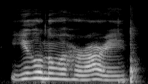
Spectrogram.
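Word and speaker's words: Yuval Noah Harari: yuil Harari what's his name what's his name you will know a Harari I said it right um and that's like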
